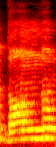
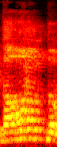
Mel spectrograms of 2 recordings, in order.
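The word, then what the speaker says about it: দ্বন্দ্ব: এটা আমরা দ্বন্দ বলি নাকি দবনন্দ বলি। আমরা ব এর উচ্চারণ এখানে বলি না।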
